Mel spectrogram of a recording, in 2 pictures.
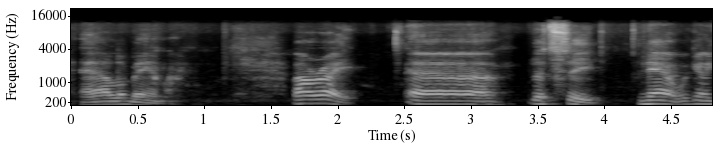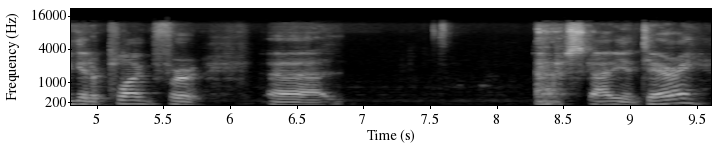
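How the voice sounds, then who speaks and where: A man's voice: medium pitch, slow, long pauses. A man hosting a casual online community chat, talking in a folksy, rambling way with restarts. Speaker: host.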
